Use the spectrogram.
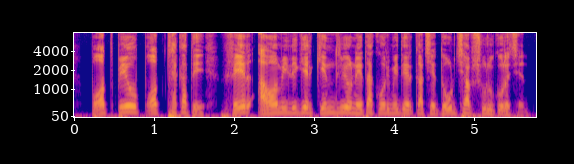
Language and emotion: Bengali, neutral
